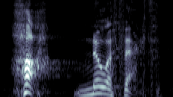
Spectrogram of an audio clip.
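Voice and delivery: mock the defiant shrug at suffering; defiant mock taunt. Pastor mocking a defiant believer, slow loud taunt. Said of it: "stand and say".

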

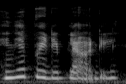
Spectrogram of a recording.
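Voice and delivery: high sing-song coo at the dog. Real, not acted. Owner cooing to her pretty dog, high baby talk.

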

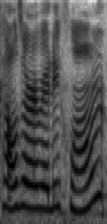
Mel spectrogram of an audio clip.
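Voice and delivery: normal talking voice

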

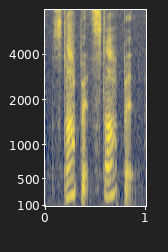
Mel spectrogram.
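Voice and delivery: very high-pitched urgent cry; shout. A narrator's reading. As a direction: squeal an order to stop. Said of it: "all of them shouted".

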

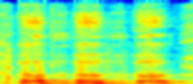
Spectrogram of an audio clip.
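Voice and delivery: imitated high crowd hoots; crowd whooping. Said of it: "people are like".

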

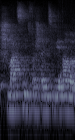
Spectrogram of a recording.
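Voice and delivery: normal talking voice

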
